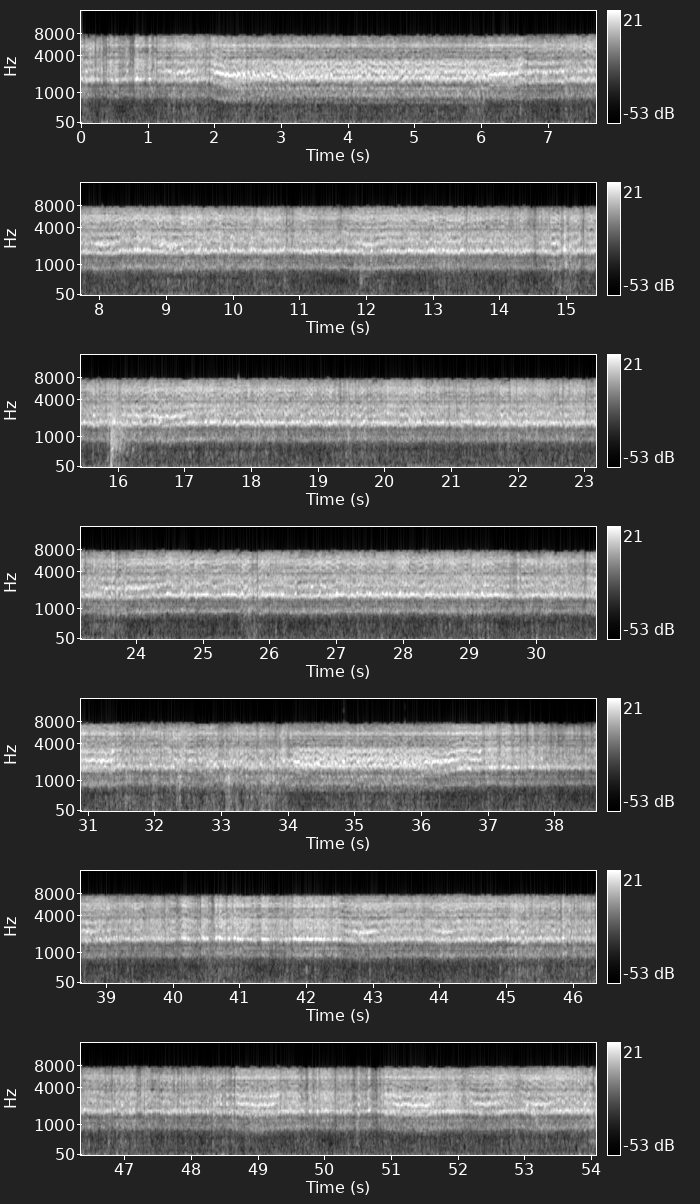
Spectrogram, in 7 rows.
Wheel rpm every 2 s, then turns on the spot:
230, 200, 190, 210, 220, 230, 230, 230, 230, 230, 230, 230, 230, 230, 230, 220, 210, 200, 220, 230, 230, 230, 230, 230, 220, 220, 220.
none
